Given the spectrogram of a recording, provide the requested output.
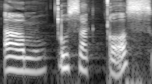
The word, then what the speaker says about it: Usakos: So this is Usakos, which is a place in Namibia. I pronounce it the way they do with that.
